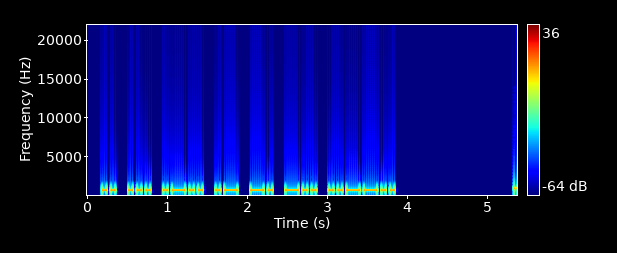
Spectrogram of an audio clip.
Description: Morse code, heard as a keyed tone, about 22 wpm, 700 Hz. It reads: ISLAND?
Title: Sentences from Top 500 Words 22wpm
